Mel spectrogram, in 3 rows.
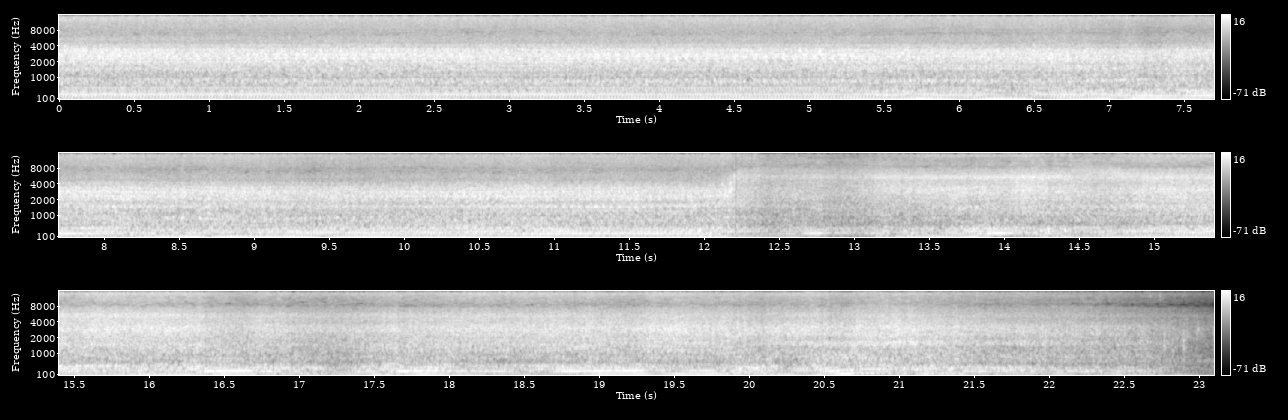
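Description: Twin-turbocharged Nissan VQ35DE 3.5-litre V6 running on its first start after a block rebuild and turbo install. It idles steadily, the idle wavers after about five seconds, and from about halfway it is revved up and down in a string of short blips. The sound cuts off just at the end.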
